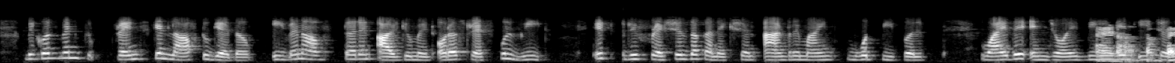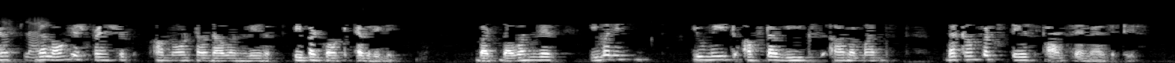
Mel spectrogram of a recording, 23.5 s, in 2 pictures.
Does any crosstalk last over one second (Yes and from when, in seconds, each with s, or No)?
Yes, from 11.0 s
